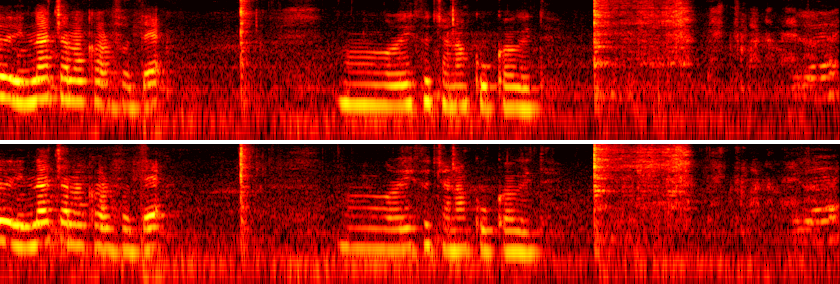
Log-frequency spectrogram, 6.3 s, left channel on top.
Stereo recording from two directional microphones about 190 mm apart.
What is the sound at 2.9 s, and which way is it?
Speech, 55° left (ahead or behind).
